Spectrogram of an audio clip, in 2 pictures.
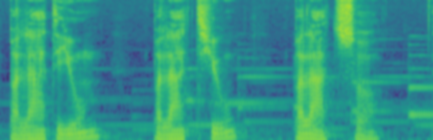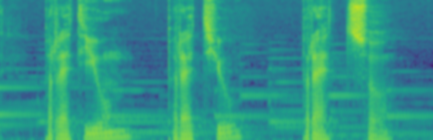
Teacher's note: After a T, the reduction of short E into a consonant sound regularly produces ts, the affricate.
